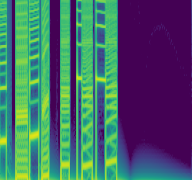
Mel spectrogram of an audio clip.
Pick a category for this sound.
Sound effects > Electronic / Design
